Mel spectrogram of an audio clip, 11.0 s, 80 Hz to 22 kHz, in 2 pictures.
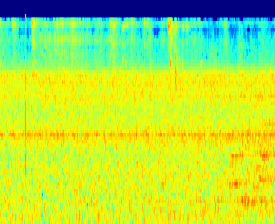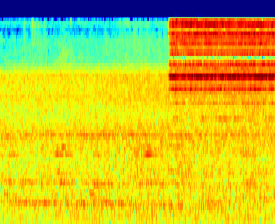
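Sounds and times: train approaching in tunnel: 0:00.0 - 0:11.0.

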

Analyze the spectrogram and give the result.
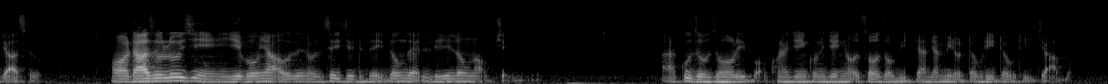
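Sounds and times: man speaking: 0:00.0 - 0:00.5, 0:01.1 - 0:05.4, 0:06.6 - 0:10.8.

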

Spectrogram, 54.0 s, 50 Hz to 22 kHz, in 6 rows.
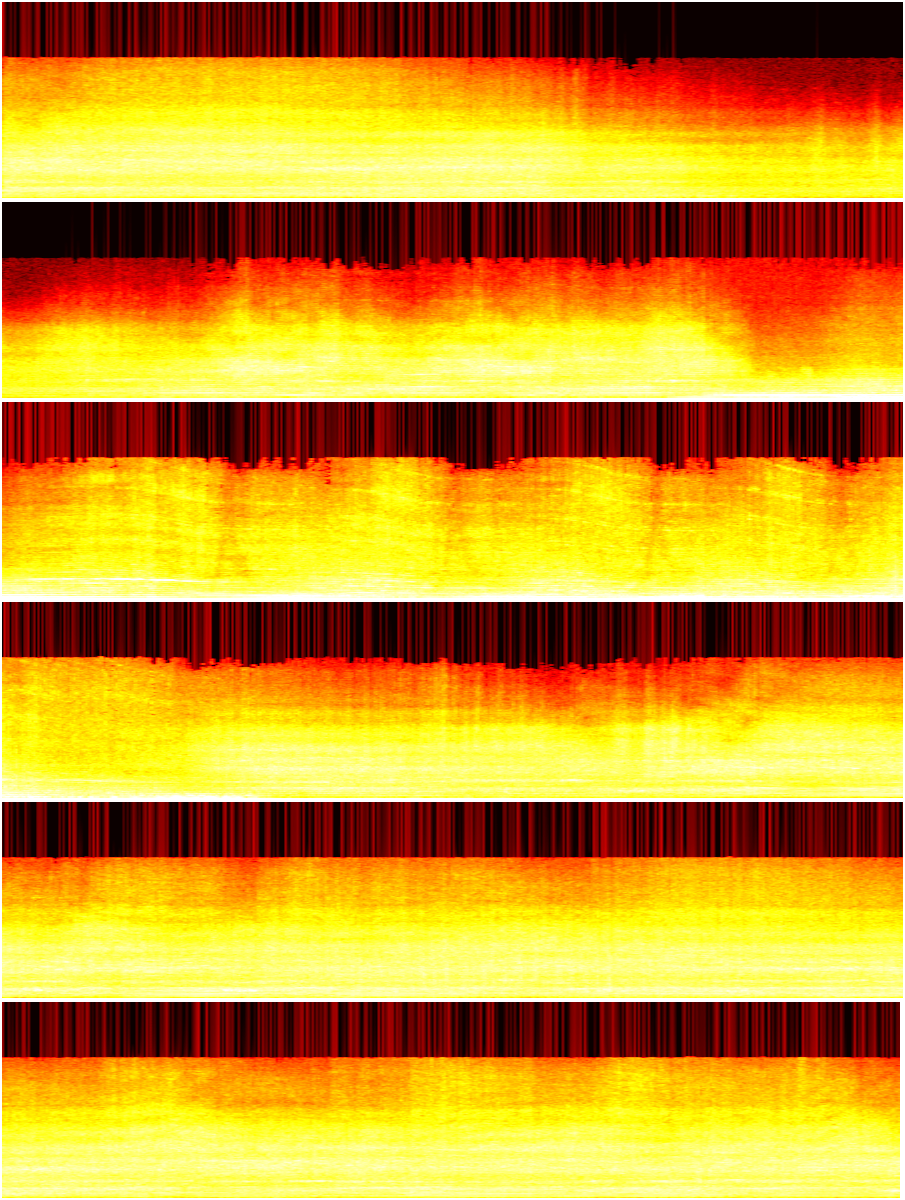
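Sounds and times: kart engine revving: 0:00.0 - 0:54.0
racing karts buzzing: 0:00.0 - 0:54.0.

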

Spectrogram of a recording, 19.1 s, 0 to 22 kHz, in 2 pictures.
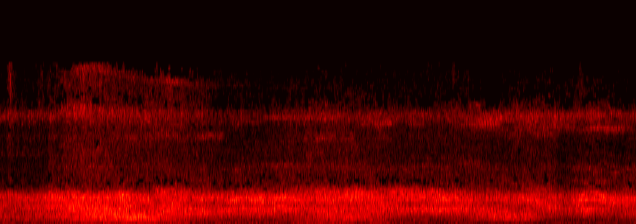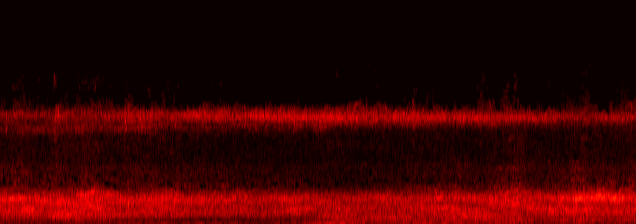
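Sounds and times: road traffic passing: 0:00.0 - 0:19.0.

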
